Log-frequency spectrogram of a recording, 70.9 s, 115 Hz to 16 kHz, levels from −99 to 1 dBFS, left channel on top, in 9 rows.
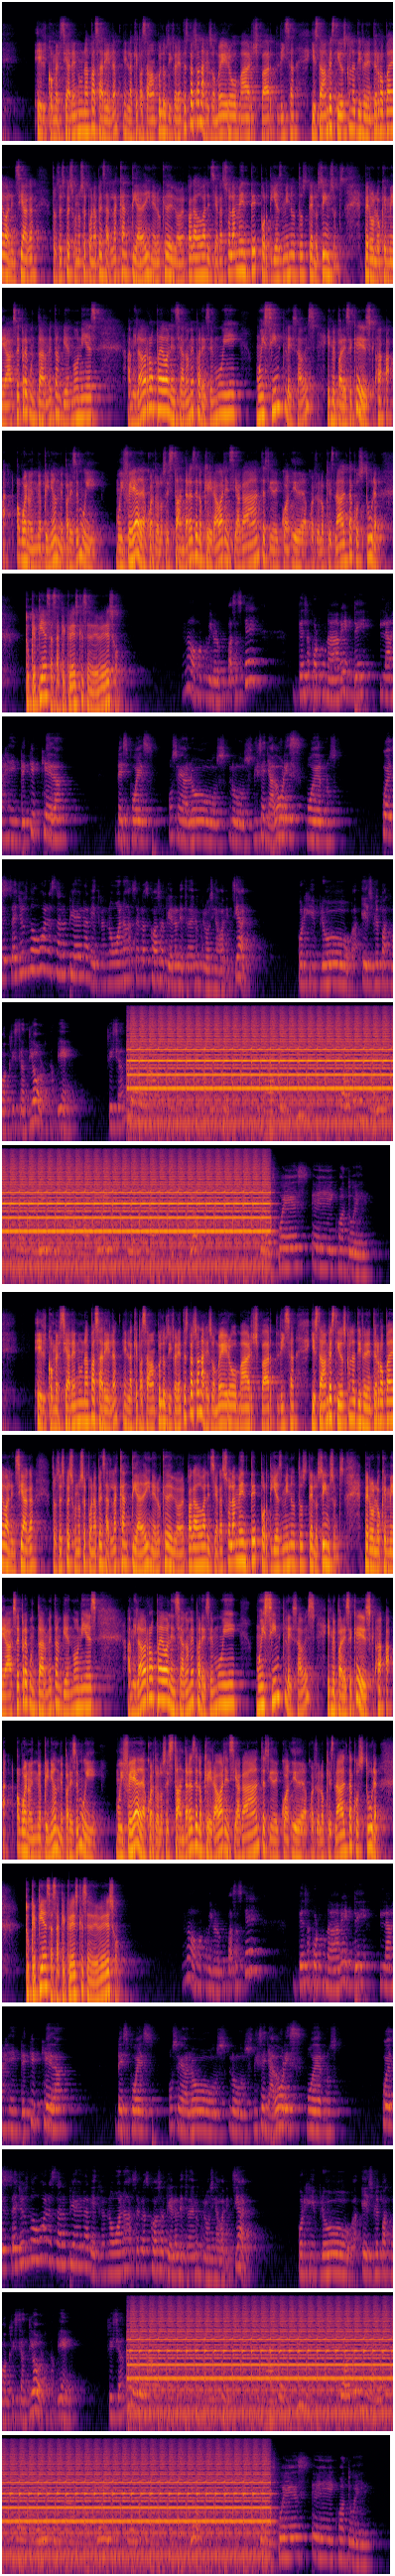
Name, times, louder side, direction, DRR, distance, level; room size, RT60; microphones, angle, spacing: voice 1, 0.7-8.5 8.9-20.5 20.9-23.6 23.9-25.5 25.9-31.7 32.0-33.9, right 3 dB, 70° right, 12 dB, 0.7 m, -26 dB
voice 2, 35.2-36.6 37.4-38.9 39.1-40.6 41.7-42.4 42.8-46.1 47.1-52.2 53.3-56.5 57.3-59.8 60.1-61.5 62.0-67.0 68.2-70.4, equal, 35° left, 2 dB, 2.8 m, -42 dB
sound 1, 57.7-68.5, left 5 dB, 10° left, 0.5 m, -23 dB
15.0 x 9.2 x 5.1 m, 0.76 s
head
